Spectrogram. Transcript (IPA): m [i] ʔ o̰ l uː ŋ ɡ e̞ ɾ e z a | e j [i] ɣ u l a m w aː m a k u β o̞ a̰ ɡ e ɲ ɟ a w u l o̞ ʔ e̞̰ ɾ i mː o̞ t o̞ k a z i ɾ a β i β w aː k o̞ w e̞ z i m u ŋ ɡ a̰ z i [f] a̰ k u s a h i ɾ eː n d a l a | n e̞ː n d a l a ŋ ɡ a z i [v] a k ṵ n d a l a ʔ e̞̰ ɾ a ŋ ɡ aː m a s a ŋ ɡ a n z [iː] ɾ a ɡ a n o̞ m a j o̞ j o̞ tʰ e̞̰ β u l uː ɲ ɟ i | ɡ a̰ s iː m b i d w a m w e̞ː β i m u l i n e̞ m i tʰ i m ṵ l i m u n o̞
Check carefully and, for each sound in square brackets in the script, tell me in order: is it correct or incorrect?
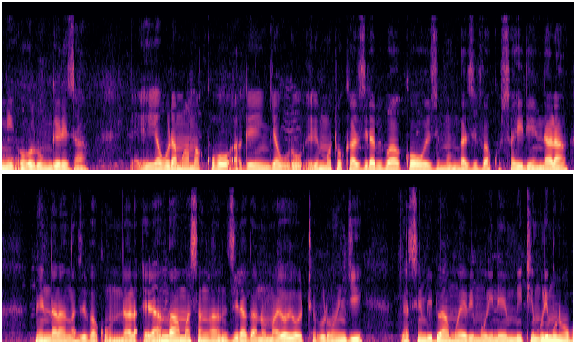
correct, incorrect, incorrect, correct, incorrect

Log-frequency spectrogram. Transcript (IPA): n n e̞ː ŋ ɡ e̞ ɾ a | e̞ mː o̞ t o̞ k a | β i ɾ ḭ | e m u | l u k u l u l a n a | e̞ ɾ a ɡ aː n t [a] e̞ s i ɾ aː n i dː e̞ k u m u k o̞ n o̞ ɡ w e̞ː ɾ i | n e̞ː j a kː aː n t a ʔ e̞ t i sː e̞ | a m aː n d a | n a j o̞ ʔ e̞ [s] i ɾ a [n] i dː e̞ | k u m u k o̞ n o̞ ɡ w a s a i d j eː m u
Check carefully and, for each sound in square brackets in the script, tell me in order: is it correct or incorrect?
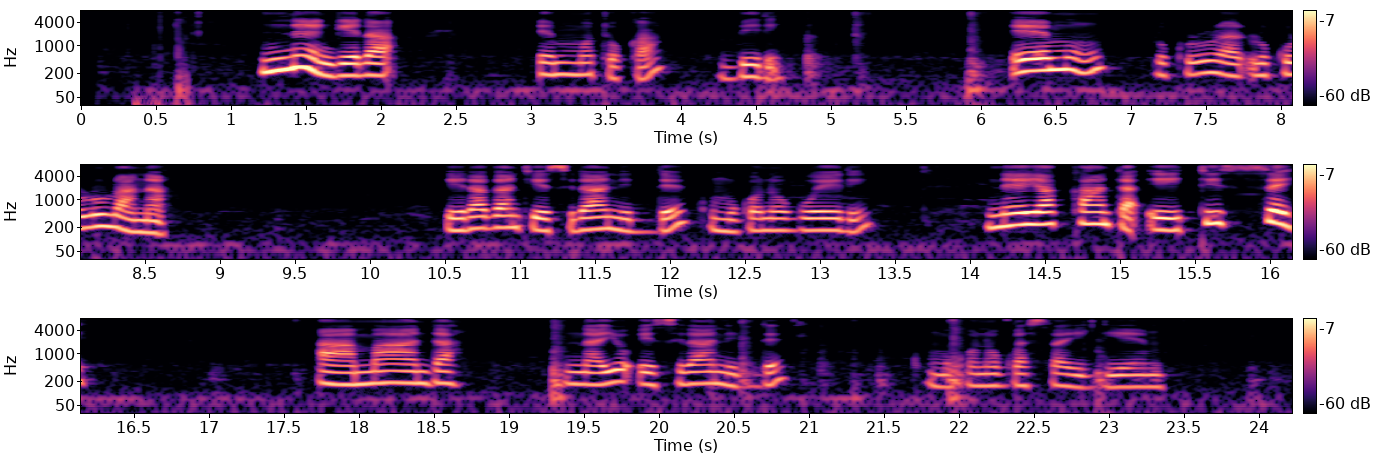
incorrect, correct, correct

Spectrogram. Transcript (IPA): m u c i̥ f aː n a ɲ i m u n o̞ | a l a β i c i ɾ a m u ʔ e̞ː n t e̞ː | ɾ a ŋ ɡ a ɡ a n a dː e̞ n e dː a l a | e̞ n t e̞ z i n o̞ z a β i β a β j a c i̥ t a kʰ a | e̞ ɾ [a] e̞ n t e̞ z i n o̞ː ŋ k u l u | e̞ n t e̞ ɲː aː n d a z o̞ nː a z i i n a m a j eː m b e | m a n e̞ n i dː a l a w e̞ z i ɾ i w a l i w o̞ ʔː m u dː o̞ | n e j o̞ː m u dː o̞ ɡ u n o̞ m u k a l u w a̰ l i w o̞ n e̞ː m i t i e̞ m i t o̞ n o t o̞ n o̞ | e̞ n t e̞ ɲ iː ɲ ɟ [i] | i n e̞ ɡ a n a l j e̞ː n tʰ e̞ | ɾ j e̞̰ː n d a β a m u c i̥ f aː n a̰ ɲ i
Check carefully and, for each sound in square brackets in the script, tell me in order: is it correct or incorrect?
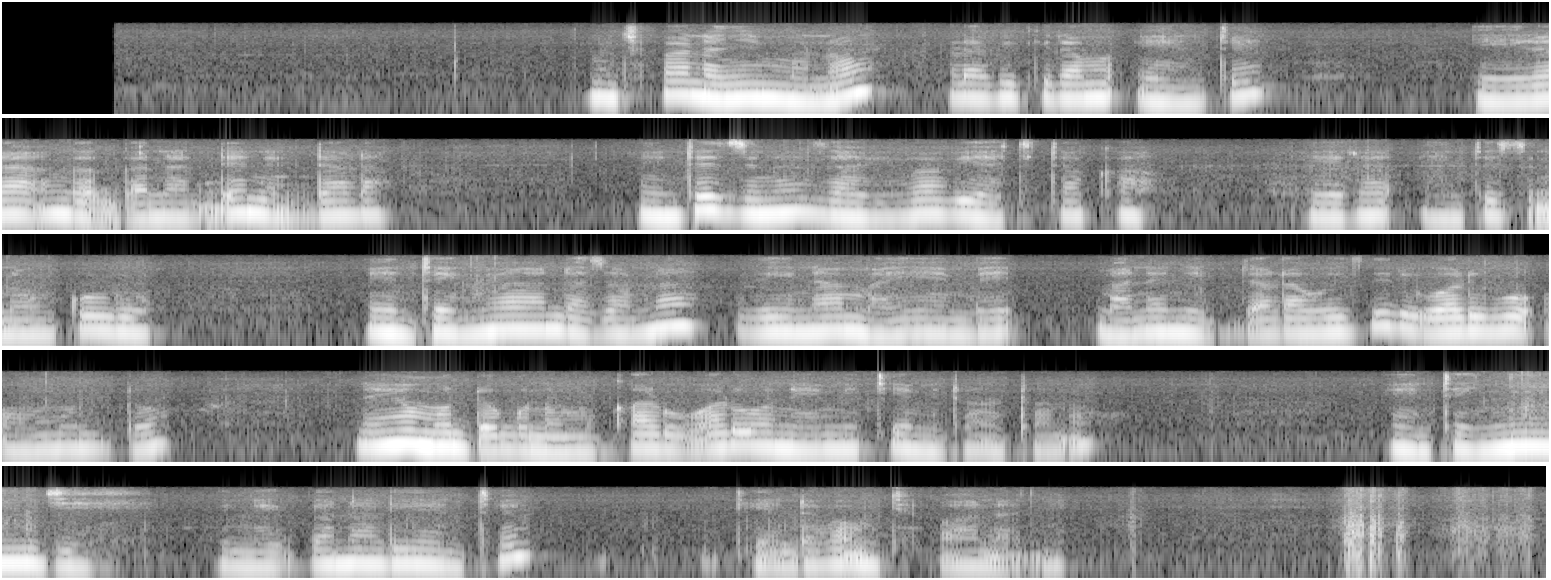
correct, correct

